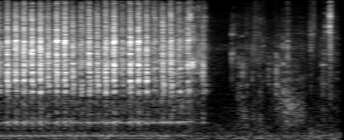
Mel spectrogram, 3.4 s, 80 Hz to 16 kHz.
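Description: A sewing machine top stitching a 1/4 inch seam runs in a quick, even mechanical chatter for about two seconds, then stops and leaves softer handling noises of fabric.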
